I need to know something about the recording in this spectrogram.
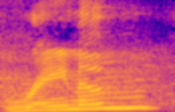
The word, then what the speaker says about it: Raynham: I wrote it as Raynham. Is it Raynham? Okay, Raynham. Listen to how it's spelled. Ready for this?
